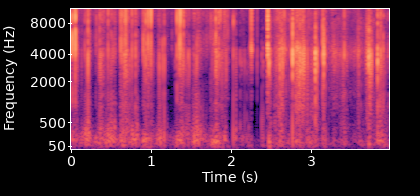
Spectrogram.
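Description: Long nails scratch the textured surface near the base of a hollow plastic Tums tablet bottle held tilted. The result is a dense run of quick, rasping scrapes with a low hollow body and bright crackly edges, pausing briefly near the middle before resuming.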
